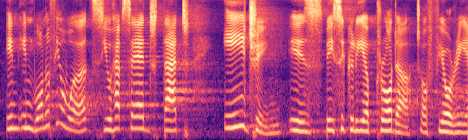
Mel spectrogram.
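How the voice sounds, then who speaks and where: Indian woman moderating in an echoing hall. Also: medium pitch. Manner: encouraging, prompting. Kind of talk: live event moderation, conversational. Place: large indoor event hall at a hotel. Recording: reverberant hall, amplified live event.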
